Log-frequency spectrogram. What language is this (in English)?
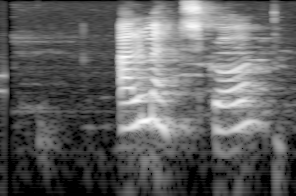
Icelandic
